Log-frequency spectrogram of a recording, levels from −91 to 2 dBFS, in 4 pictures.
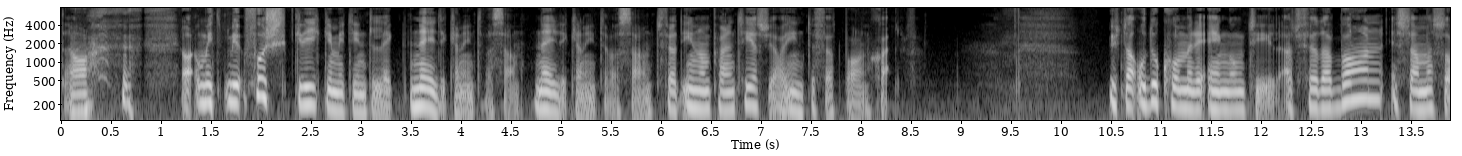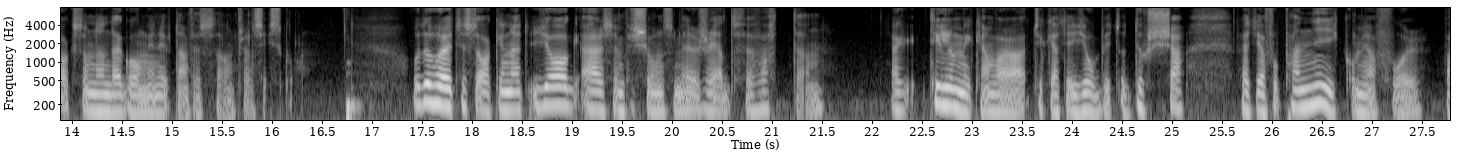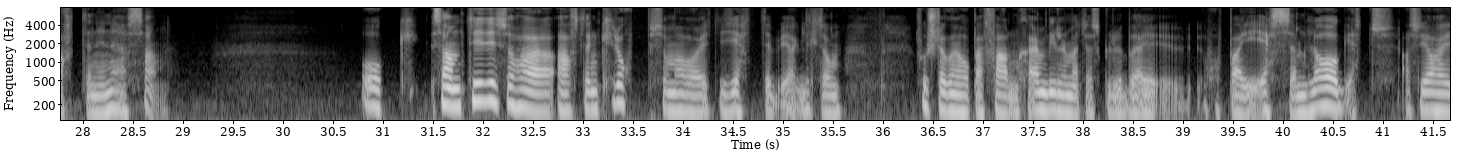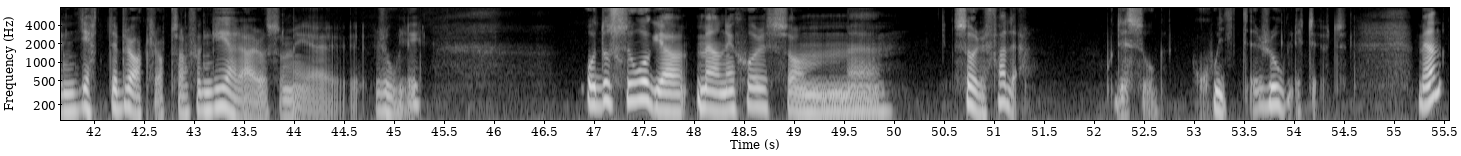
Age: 60-79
